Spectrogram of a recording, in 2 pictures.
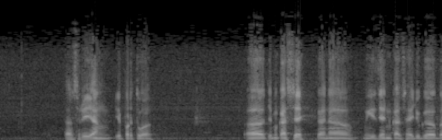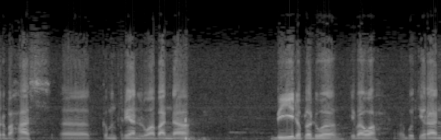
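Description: A middle-aged man speaks formally into a microphone, reading out.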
